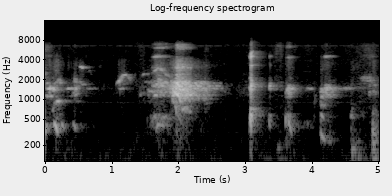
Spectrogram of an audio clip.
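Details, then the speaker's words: Girl on a webcam with hiccups that keep going away and coming back: short, abrupt catches of breath repeating amid soft laughter and breathing; hiccups. "So they go away and then come back. It's weird. That was a loud one."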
